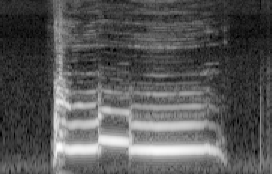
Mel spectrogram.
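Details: Akita watchdog alerted by an odd noise outside gives one long howl: a sharp start, a brief step up in pitch, then a settle back to a steady, even tone that falls away at the close.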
